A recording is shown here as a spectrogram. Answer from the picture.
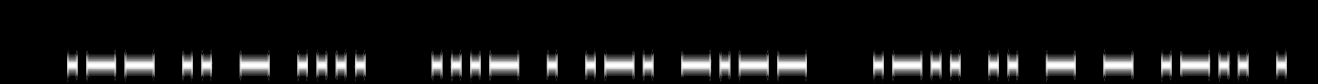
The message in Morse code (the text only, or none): WITH VERY LITTLE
